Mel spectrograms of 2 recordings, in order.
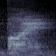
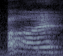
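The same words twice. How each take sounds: First: The pitch stays low and flat. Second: The pitch rises higher on the word. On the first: It sounds impolite. The speaker calls it wrong. "if you use low intonation" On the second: It sounds polite. The speaker calls it right. "rise my intonation"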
